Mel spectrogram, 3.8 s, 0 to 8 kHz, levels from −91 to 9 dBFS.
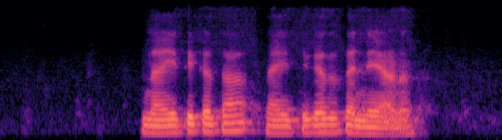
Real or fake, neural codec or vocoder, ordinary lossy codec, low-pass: fake; autoencoder, 48 kHz, 128 numbers a frame, DAC-VAE, trained on Japanese speech; Opus, 24 kbps; 7.2 kHz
